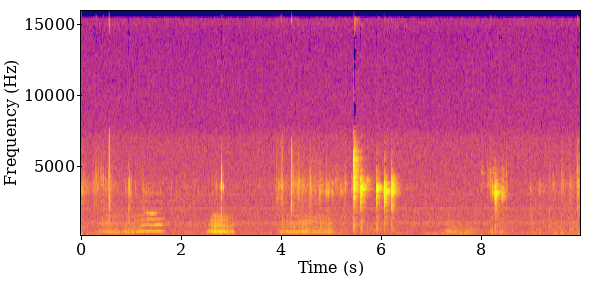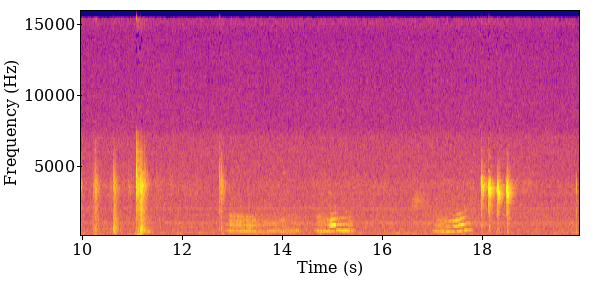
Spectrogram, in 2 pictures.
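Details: Playful female pet cat indoors giving scattered short meows and chirps between soft clicks and knocks of movement.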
